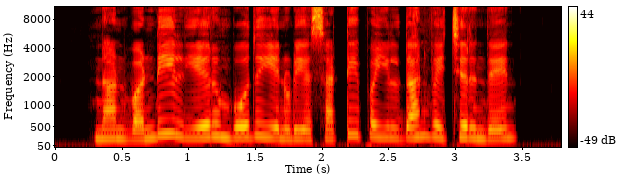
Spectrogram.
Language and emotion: Tamil, sad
